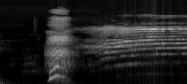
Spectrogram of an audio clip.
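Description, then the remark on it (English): A baby's cry: a short, loud, rising wail, then a long, steady, high-pitched whining cry that holds its tone. No distinct knocks stand out, and no one talks over it. “A crying baby hitting a door?”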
